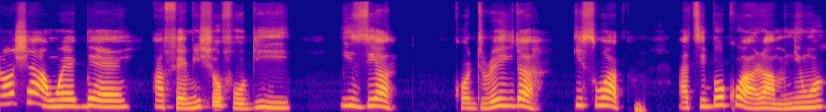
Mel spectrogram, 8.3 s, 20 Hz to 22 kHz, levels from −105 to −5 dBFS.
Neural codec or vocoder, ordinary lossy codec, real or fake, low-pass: autoencoder, 48 kHz, 128 numbers a frame, DAC-VAE, trained on Japanese speech; none; fake; none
